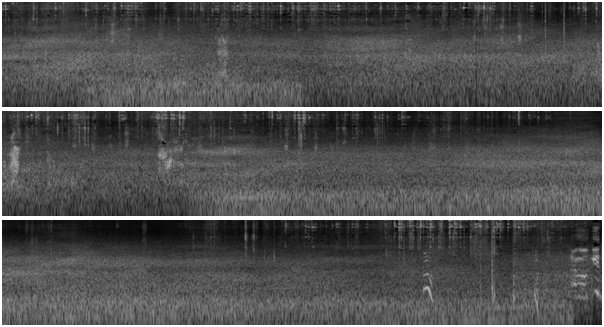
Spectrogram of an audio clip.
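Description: Small Yorkshire terriers playing, with a few short yips and whimpers scattered through, over a steady background rush.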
